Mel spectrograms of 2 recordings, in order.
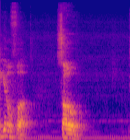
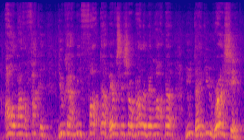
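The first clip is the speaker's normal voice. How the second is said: much higher mock tirade; imitating Trina cussing; 10 semitones higher than usual. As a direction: spit it like she's fed up. Trina cussing him out, voiced.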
